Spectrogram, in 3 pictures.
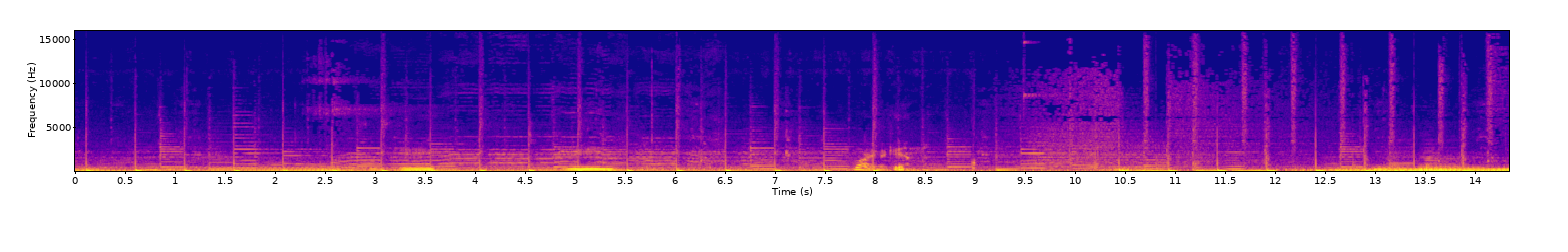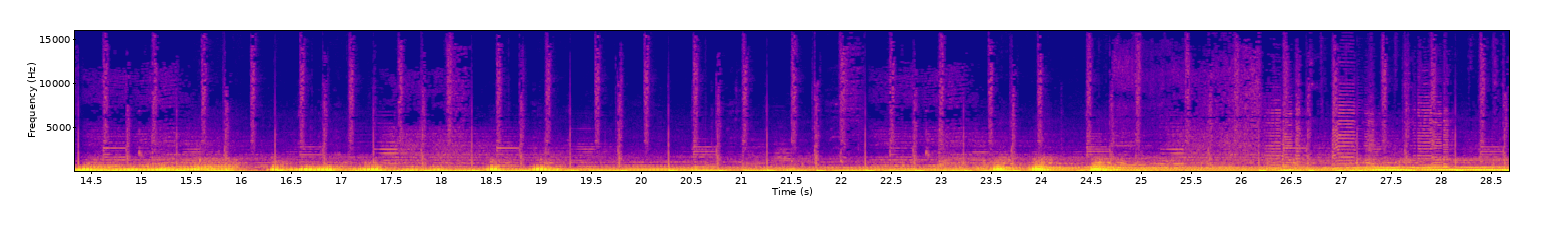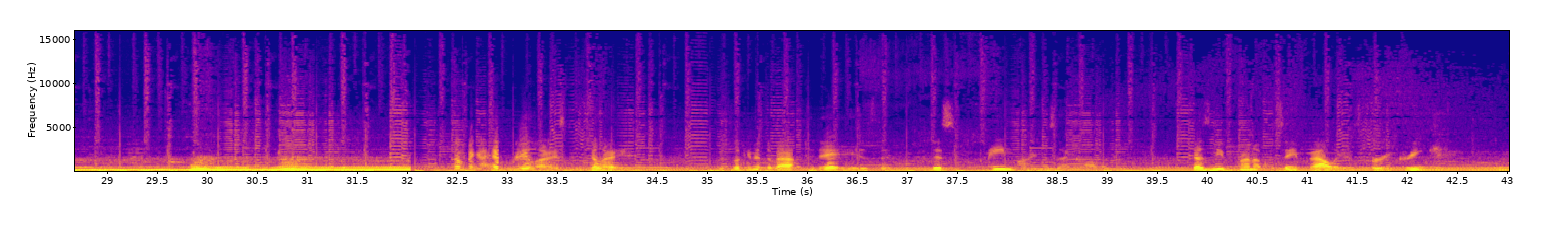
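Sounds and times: motorcycle engine revving: 0:00.0 - 0:07.6, 0:10.4 - 0:43.0
background music: 0:00.0 - 0:43.0.

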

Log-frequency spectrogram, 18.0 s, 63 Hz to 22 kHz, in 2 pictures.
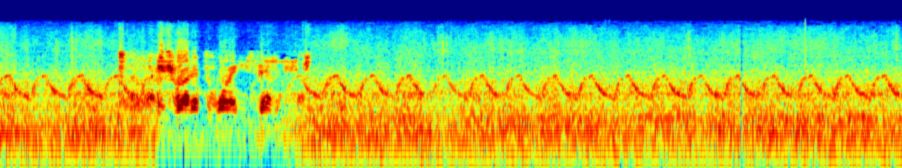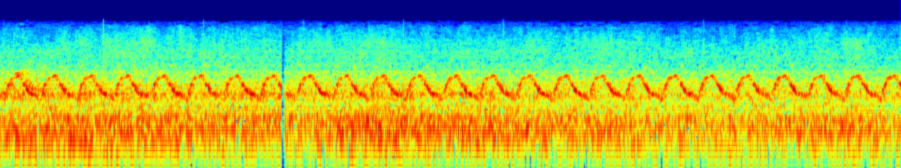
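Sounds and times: police siren yelping: 0:00.0 - 0:18.0
road and engine noise: 0:00.0 - 0:18.0.

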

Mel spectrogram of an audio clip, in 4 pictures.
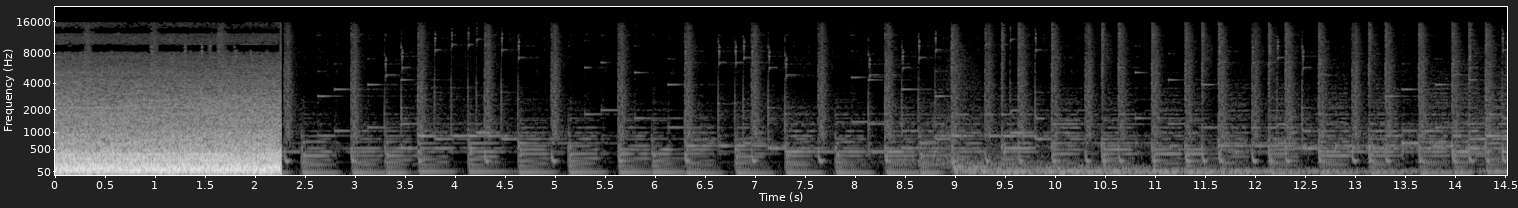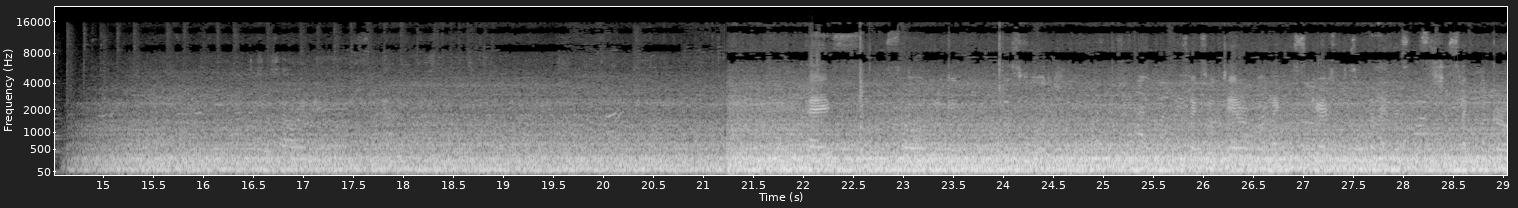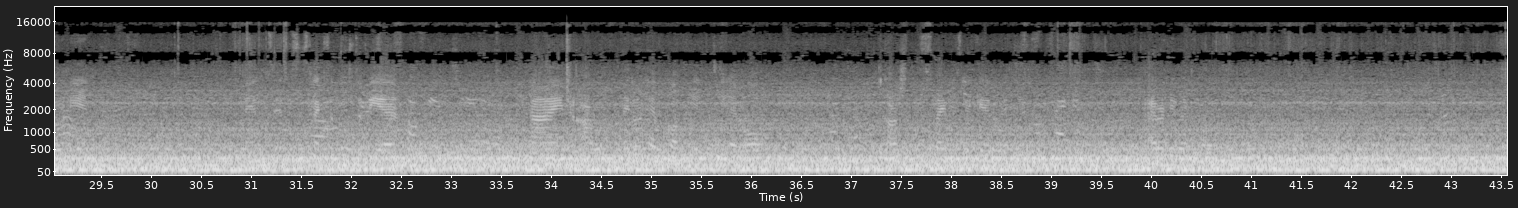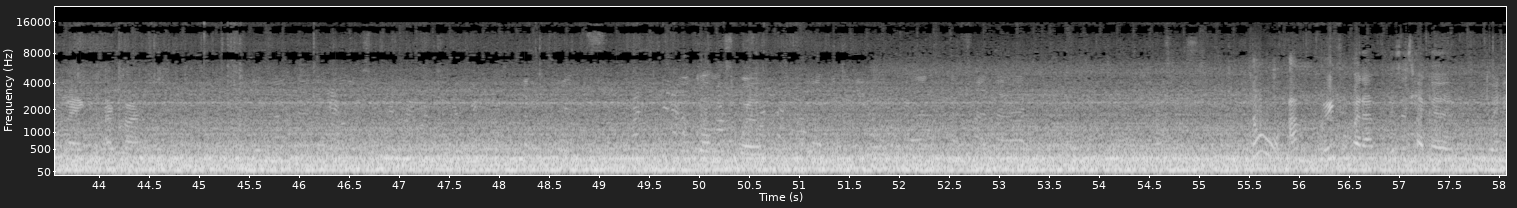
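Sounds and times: jet engines in cabin: 0:00.0 - 0:02.3, 0:14.4 - 0:58.0
faint passenger voices: 0:14.7 - 0:58.0.

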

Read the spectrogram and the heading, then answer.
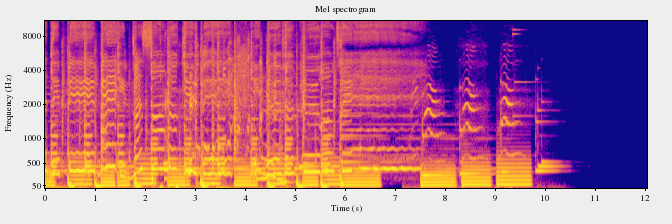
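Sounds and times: children's song: 0:00.0 - 0:07.7
cartoon cat meows: 0:07.4 - 0:09.6.

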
